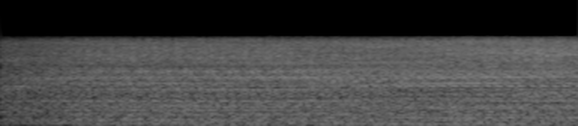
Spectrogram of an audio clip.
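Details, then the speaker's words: Opel GT Carter electric fuel pump, ignition on, heard from under the car: smooth even electric whirr building slightly then holding steady, no clicking or rattling; normal fuel pump. "And if you can hear, it just makes a nice whirring sound, like a little electric motor should sound, not clickety-clack like pool balls."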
